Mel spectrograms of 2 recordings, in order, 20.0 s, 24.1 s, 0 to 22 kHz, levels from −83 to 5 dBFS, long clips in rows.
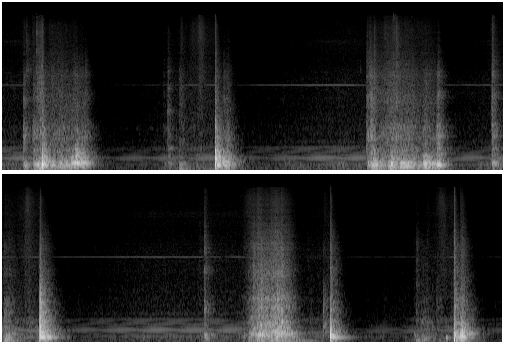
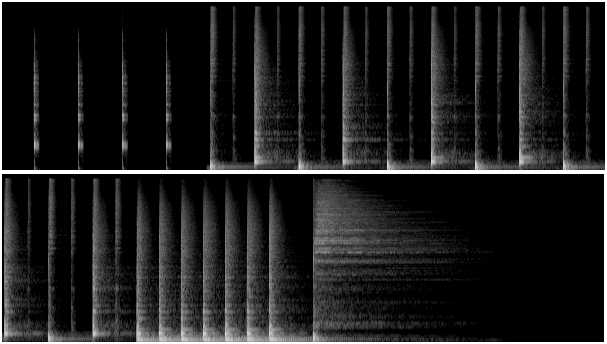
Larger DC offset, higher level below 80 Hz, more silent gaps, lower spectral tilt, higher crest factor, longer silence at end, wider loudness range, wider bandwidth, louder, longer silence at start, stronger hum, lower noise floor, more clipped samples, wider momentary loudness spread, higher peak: neither; second, -38 dBFS vs -32 dBFS; second, none vs 0.79-1.52 s, 1.67-2.40 s, 2.55-3.28 s, 3.43-4.07 s; first, -8.5 dB/octave vs -5.5 dB/octave; about the same, 26 dB vs 24 dB; second, 0.5 s vs 4.8 s; second, 7 LU vs 10 LU; second, 15 kHz vs over 20 kHz; about the same, -22 LUFS vs -24 LUFS; second, 0.45 s vs 0.65 s; neither; second, -60 dBFS vs under -90 dBFS; neither; first, 26 LU vs 23 LU; about the same, 0 dBFS vs 0 dBFS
